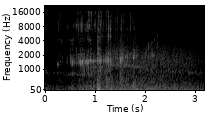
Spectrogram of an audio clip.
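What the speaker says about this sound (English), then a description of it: "he's pouring liquid. He's pouring a drink" Liquid pours into a drink in the RPG Maker MZ game The Dreamchaser: a soft, brief trickle and splash lasting a few seconds, fairly quiet, with a faint tonal ring rising as the glass fills.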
